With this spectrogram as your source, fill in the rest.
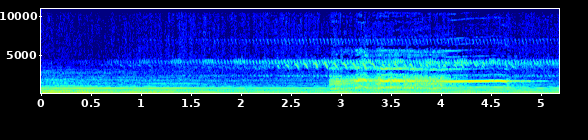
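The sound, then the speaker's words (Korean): A rooster crows at dawn from far away, the sound coming over a mountain under heavy dark clouds, one drawn-out call rising over a steady low hum of background noise, with no voices present. “닭들이 새 회를 운다.”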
